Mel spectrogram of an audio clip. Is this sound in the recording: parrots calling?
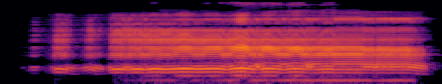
no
